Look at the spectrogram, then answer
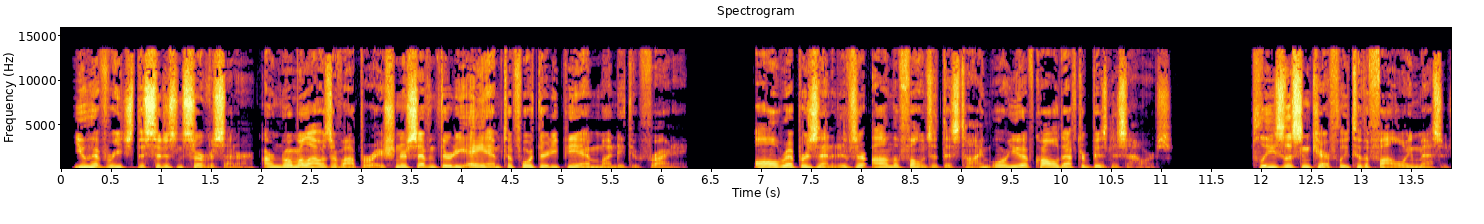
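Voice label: American English, male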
